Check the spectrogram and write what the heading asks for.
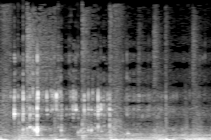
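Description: Background music, with orange juice dribbling and dripping into a plastic cup as an orange is squeezed by hand.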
